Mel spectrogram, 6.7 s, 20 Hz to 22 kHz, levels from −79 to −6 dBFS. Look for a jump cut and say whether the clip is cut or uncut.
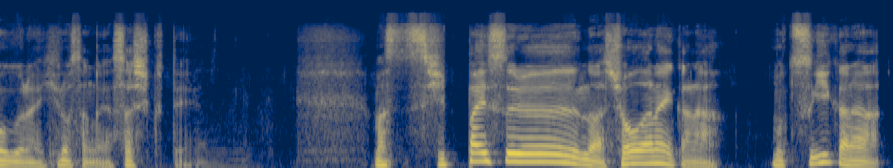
uncut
